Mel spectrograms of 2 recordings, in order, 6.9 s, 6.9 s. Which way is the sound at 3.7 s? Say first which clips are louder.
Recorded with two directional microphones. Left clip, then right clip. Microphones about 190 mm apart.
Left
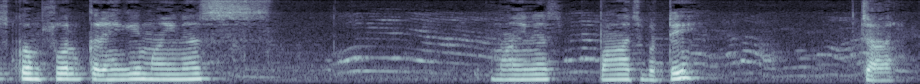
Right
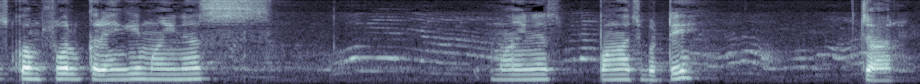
Right 2 dB; 25° right (ahead or behind).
